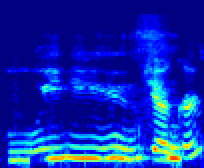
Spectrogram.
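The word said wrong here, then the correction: Luis Guzmán: Joker, say it correctly. – Luis Guzman.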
